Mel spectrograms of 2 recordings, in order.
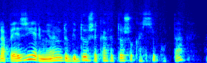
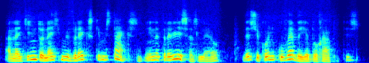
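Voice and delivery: angry rant; 6 semitones higher, 4 dB louder than usual. A narrator's reading. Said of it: "είπε θυμωμένος ο Ρον".

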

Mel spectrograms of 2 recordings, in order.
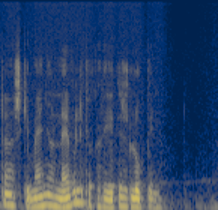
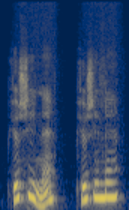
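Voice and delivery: high, rising, loud frightened question; alarmed voice in the dark; 11 semitones higher, 4 dB louder, slower than usual. A narrator's reading. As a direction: call out into the dark, scared. Startled cry in the dark. (φοβισμένη, δυνατή ερώτηση στο σκοτάδι)

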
